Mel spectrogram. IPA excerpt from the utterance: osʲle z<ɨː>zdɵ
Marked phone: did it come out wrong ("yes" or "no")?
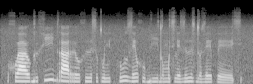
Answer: no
